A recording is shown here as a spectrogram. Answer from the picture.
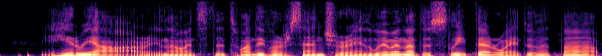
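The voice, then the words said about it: Arianna Huffington impression, Greek accent. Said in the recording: “I could used to be able to do Ariana Huffington... She's Greek.”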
